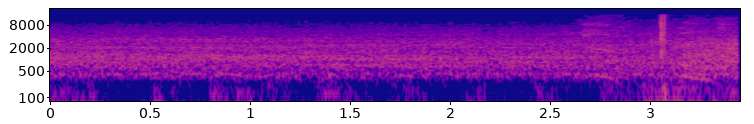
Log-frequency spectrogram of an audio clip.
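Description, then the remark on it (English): A steel chair swung by Ravishing Rick cracks against wrestler Tony Nese in one sharp, loud impact near the end, rising above a steady roar of crowd noise. “Oh, what a hit of it!”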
